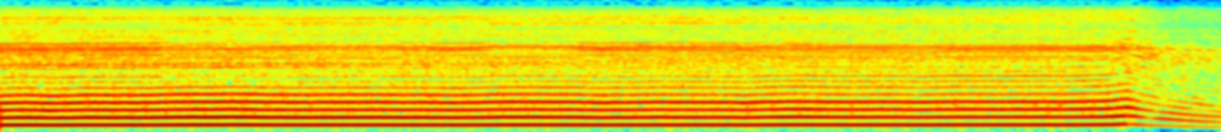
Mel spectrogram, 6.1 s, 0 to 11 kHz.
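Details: Ported Holtzfforma 395 chainsaw after build changes, testing in the cut: screams steadily near 12,000 rpm with a breathy hiss of air from the muffler; quiet saw, owner feels the muffler isn't quite enough, cut speed and rpm about the same.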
